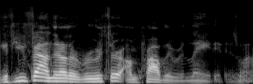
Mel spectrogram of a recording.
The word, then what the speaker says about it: Reuther: Walter Philip Ruther, but it's spelled Reuther.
